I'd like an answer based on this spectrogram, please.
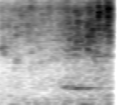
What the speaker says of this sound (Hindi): इनमें मैं पानी दे देती हूँ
